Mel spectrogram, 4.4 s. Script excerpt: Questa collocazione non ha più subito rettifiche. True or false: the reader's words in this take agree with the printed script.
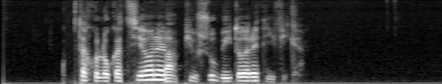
false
